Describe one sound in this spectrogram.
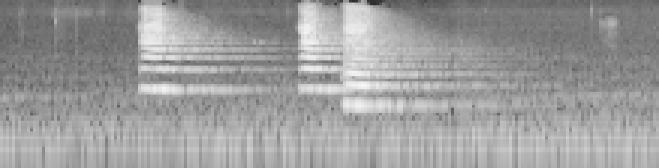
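A train sounds its horn twice.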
